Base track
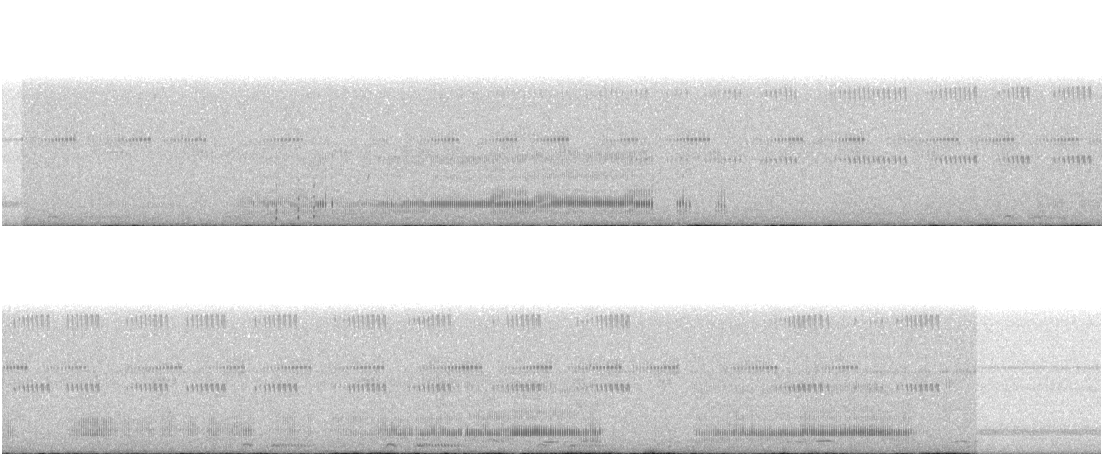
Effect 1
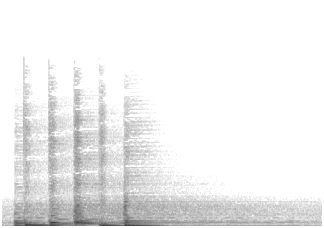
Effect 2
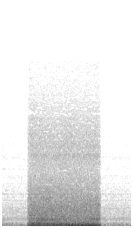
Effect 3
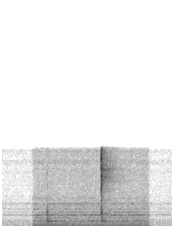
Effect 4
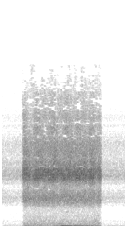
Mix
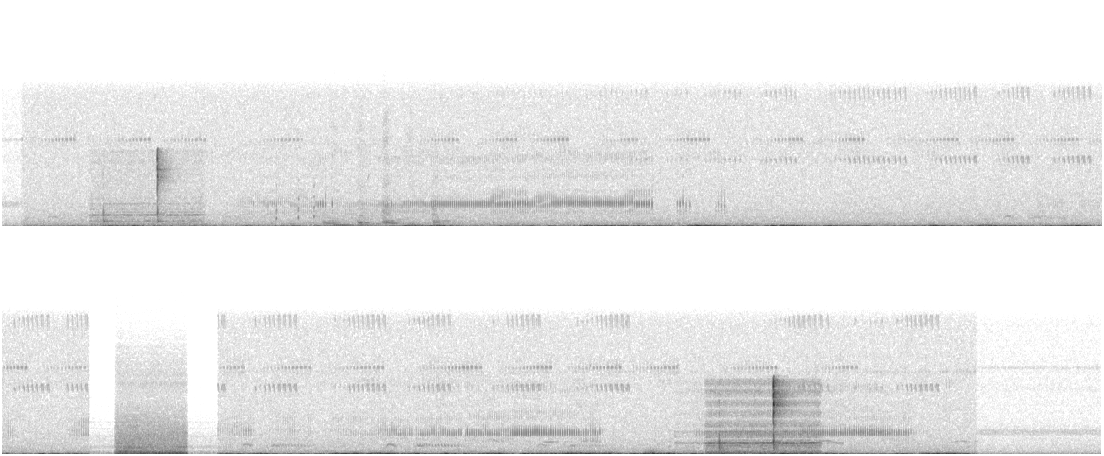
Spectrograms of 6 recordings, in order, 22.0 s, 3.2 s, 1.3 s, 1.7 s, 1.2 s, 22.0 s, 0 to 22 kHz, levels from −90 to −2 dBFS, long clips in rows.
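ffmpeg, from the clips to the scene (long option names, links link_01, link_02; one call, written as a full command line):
ffmpeg -i bed.wav -i cue0.wav -i cue1.wav -i cue2.wav -filter_complex "[3:a]asplit=2[link_01][link_02];[0:a]volume=-9.5dB[link_03];[1:a]flanger=delay=20:depth=5.3:speed=2.2[link_04];[link_02]aecho=1:1:1:0.81[link_05];[link_03]asplit=2[link_06][link_07];[link_06]atrim=end=11.874[link_08];[2:a]atrim=end=1.29,asetpts=PTS-STARTPTS,volume=-6dB[link_09];[link_07]atrim=start=13.156[link_10];[link_01]atrim=end=1.7,asetpts=PTS-STARTPTS,volume=-11dB,afade=type=in:duration=0.004:curve=hsin,afade=type=out:start_time=1.696:duration=0.004:curve=hsin,adelay=560[link_11];[link_04]atrim=end=3.2,asetpts=PTS-STARTPTS,volume=-13dB,afade=type=in:duration=0.004:curve=hsin,afade=type=out:start_time=3.196:duration=0.004:curve=hsin,adelay=3080[link_12];[link_05]atrim=end=1.7,asetpts=PTS-STARTPTS,volume=-1.5dB,afade=type=in:duration=0.004:curve=hsin,afade=type=out:start_time=1.696:duration=0.004:curve=hsin,adelay=17720[link_13];[link_08][link_09]acrossfade=duration=0.004:curve1=hsin:curve2=hsin[link_14];[link_14][link_10]acrossfade=duration=0.004:curve1=hsin:curve2=hsin[link_15];[link_15][link_11][link_12][link_13]amix=inputs=4:normalize=0" out.wav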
